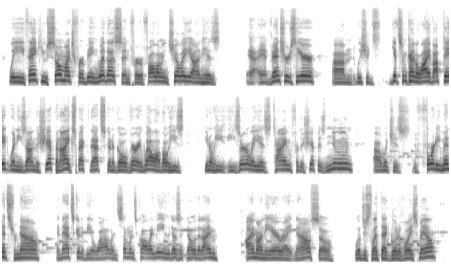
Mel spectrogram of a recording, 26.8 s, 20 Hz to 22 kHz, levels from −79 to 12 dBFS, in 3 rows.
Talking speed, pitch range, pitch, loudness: 205 wpm, 150-195 Hz, 170 Hz, -22 LUFS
